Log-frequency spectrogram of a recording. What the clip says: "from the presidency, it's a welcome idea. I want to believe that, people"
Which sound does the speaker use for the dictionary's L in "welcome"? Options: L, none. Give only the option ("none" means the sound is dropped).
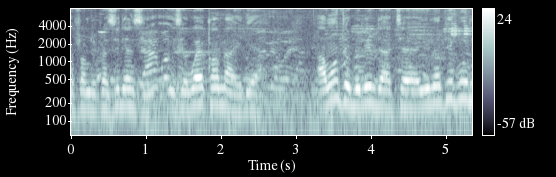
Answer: L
